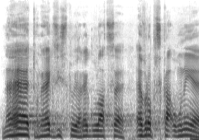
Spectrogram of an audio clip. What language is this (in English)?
Czech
